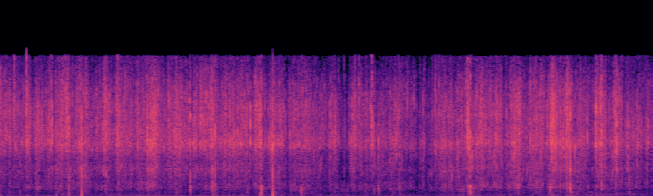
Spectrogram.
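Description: Fingertips with red nails squeeze a sheet of clear plastic bubble wrap, popping the bubbles. A steady, bright crinkling rustle runs throughout, punctuated by short, sharp pops that die away almost instantly.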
